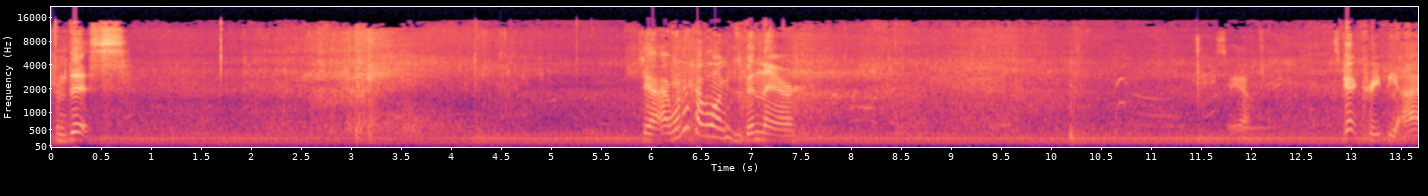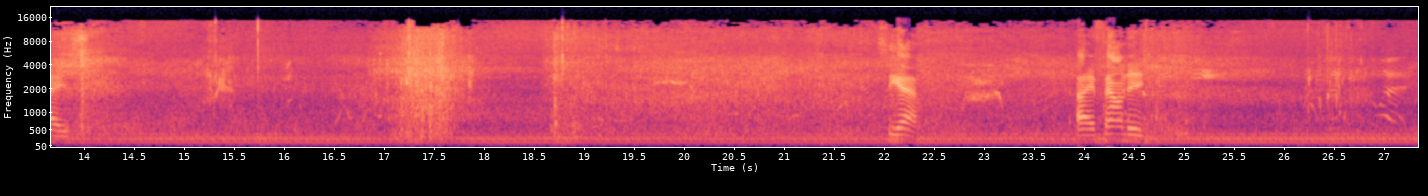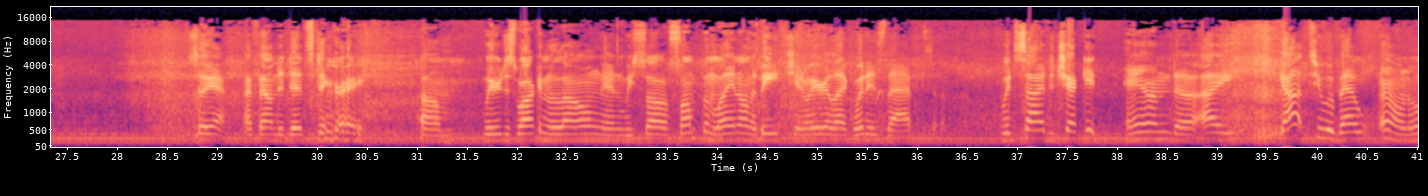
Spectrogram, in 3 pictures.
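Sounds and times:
wave washing up sand: 0.0 - 27.2, 28.0 - 31.1, 38.2 - 41.0
low motor drone: 0.0 - 41.0
low steady hum: 0.0 - 41.0
surf rushing: 0.0 - 41.0
wind: 0.0 - 41.0.

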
